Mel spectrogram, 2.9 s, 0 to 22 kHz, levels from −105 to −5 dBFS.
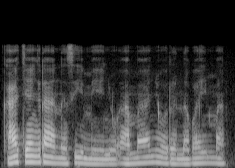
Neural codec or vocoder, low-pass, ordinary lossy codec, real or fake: none; 7.2 kHz; none; real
